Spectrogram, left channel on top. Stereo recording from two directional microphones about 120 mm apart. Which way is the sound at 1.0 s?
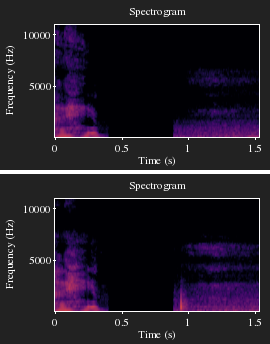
5° left (ahead or behind).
